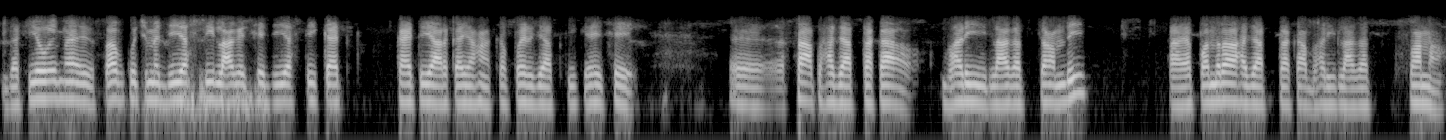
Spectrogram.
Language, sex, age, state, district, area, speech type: Maithili, male, 30-45, Bihar, Madhepura, rural, conversation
